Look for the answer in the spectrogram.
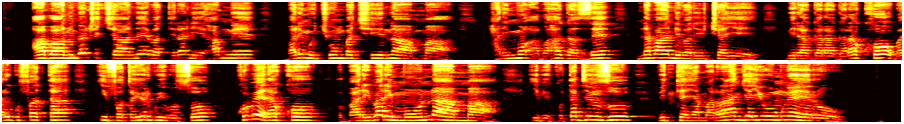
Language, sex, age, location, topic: Kinyarwanda, female, 18-24, Huye, health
